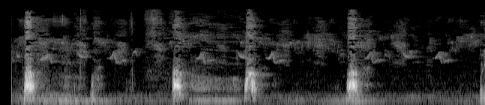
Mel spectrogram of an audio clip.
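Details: Female brindle American Staffordshire Terrier giving a weak warning bark: four short, clipped barks spaced irregularly about one to two seconds apart, with bird chirps faintly in the background.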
